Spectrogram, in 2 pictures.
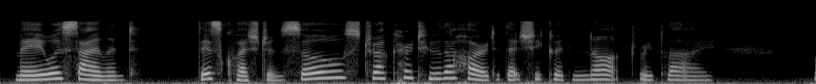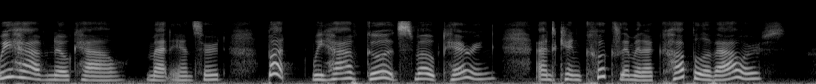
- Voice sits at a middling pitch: No, high, 225 Hz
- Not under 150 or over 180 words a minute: No, slow, 135 wpm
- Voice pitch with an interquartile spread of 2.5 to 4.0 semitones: No, average, 4.6 semitones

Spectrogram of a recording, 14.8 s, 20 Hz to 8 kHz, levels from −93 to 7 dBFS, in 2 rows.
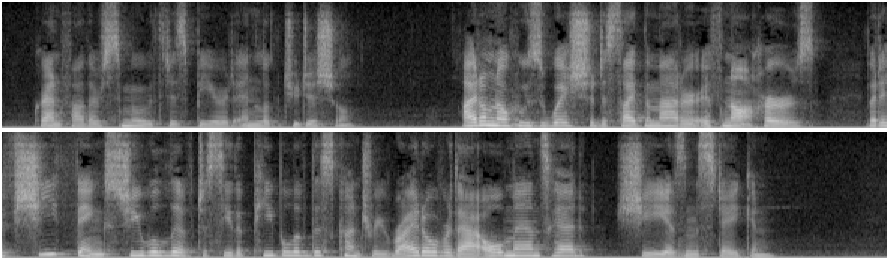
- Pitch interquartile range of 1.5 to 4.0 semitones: No, average, 4.7 semitones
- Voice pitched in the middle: Yes, medium, 175 Hz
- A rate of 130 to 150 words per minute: No, average, 170 wpm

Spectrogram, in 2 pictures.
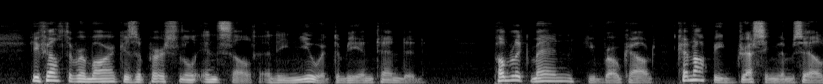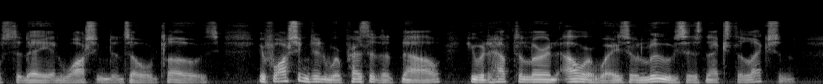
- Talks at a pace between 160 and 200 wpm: Yes, average, 170 wpm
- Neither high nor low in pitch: No, low, 105 Hz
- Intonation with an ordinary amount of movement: No, wide, 5.8 semitones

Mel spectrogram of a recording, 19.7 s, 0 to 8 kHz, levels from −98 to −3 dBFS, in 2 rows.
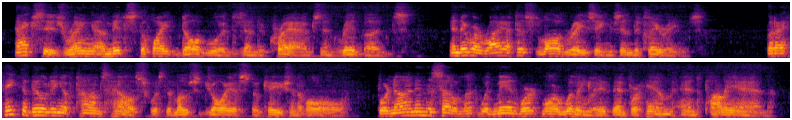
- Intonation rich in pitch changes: Yes, wide, 6.0 semitones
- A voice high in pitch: No, low, 125 Hz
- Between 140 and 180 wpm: Yes, average, 160 wpm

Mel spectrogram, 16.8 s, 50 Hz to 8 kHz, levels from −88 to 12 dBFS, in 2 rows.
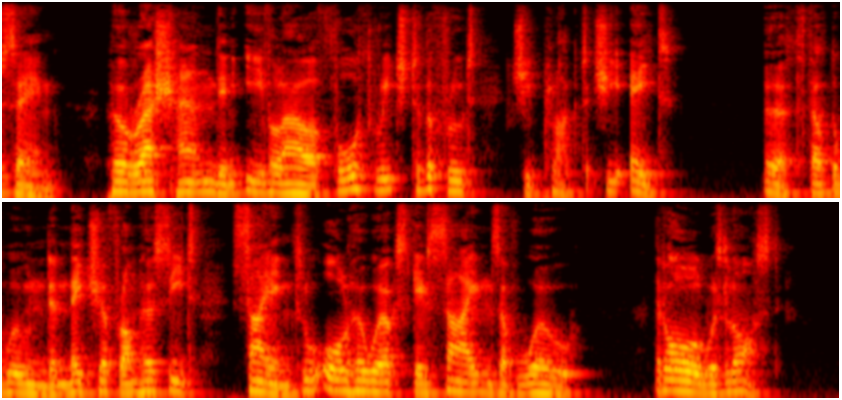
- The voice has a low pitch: Yes, low, 105 Hz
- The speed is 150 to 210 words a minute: No, average, 140 wpm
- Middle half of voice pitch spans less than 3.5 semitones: Yes, average, 2.8 semitones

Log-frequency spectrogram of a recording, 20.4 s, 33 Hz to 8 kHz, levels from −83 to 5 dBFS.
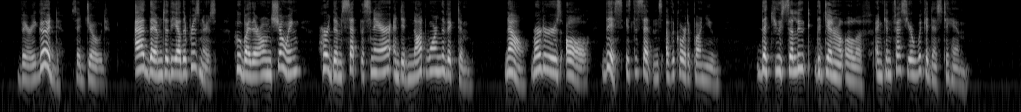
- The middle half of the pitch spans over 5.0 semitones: Yes, wide, 5.6 semitones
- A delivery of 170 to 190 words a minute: No, average, 145 wpm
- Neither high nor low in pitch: No, high, 215 Hz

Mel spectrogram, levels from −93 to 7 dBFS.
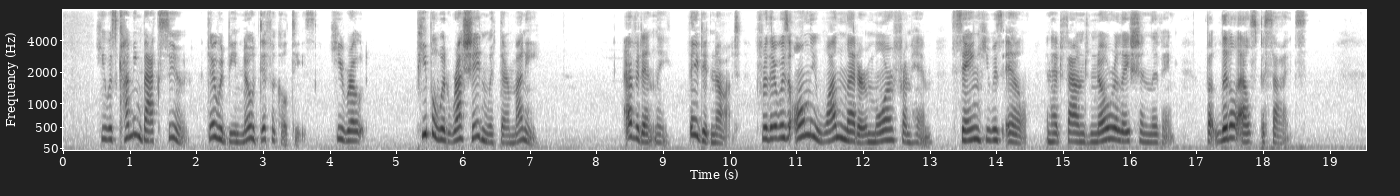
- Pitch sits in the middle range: No, high, 215 Hz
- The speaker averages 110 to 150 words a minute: Yes, average, 140 wpm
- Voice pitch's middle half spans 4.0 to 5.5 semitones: Yes, average, 5.2 semitones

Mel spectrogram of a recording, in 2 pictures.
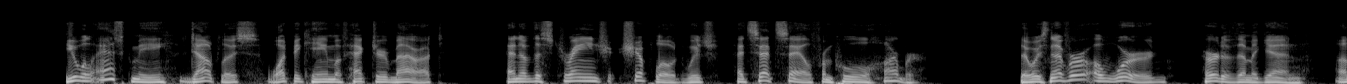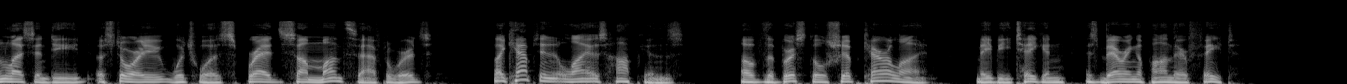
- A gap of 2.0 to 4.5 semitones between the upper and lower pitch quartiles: No, average, 5.2 semitones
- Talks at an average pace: No, slow, 130 wpm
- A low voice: Yes, low, 110 Hz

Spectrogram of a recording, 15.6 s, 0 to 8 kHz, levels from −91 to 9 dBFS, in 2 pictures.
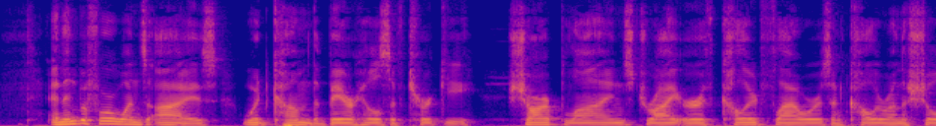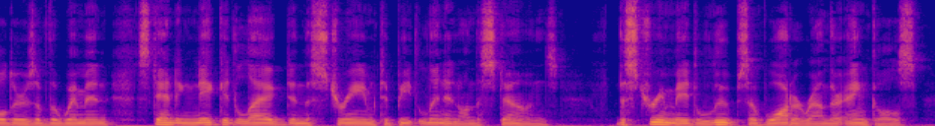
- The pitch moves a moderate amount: No, narrow, 2.2 semitones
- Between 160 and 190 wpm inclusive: Yes, average, 180 wpm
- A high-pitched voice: No, low, 110 Hz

